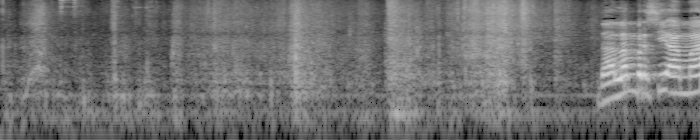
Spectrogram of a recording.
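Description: Plastic wrapping rustles and crinkles.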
